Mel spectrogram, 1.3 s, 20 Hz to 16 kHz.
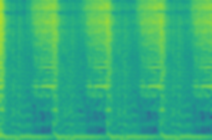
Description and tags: xKicks - Apprentice
Do you LOVE Hard Dance like Gabber and Hardstyle? Do you LOVE to hear a great sounding kick that will make you cry its so good?
Watch out for This kick and Several others in the xKicks 1 Teaser in the Official Release Pack.
xKicks 1 contains 250 Original and Unique Hard Dance kicks each imported into Propellerheads Reason 6.5 and tweak out using Scream 4 and Pulveriser
180, bass, distorted, techno, kickdrum, drum, style, hard, single-hit, hardcore, beat, kick-drum, kick, distortion, dirty, gabber, 180bpm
